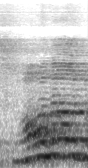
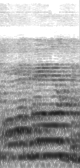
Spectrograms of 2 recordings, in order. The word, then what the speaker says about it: honored: So here, children, though the words are starting with H, like honest or honored, these are starting with H, but H is silent.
